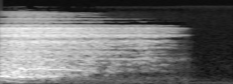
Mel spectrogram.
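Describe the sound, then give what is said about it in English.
A single long deep breath makes a soft, airy hiss that lasts about two seconds. It gradually fades and then cuts to silence. “Take that deep breath of Ruach energy.”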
